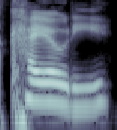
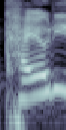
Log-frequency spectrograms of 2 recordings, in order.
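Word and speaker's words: Kaiyote: listen to it and coyote is spelled with a k a i o sounds ridiculous as I'm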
